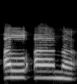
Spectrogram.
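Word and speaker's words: الآن: Ini dibacanya al-ana aslinya. Al-ana. Nah, kalau disambungin, umril an ya.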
